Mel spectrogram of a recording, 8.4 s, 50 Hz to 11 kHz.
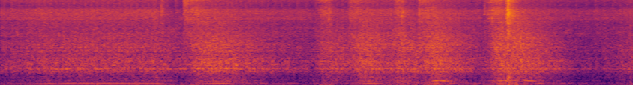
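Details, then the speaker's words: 1981 Nissan 280ZX, non-turbo, 80,000 miles, stored since 1991. Uneven cold idle with throttle blips and sharp backfire pops every few seconds. Fuel pressure checks good (35 psi idle, regulator to 42), and richening via the air flow meter doesn't stop the backfire. Cause not found. "so it doesn't really make any difference even if you richen it with the air fuel meter you still get that backfire"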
